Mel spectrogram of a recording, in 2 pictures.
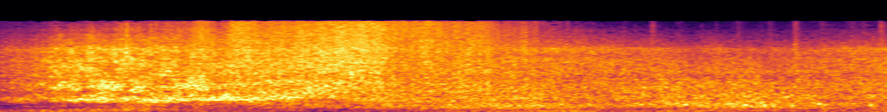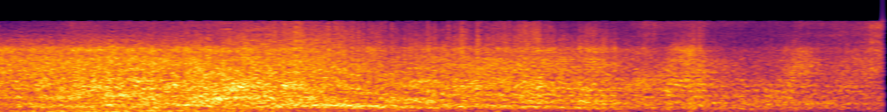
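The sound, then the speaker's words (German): A loud, continuous roar of a military fighter jet in the sky over Israel fills the whole stretch, a broad rumbling wash of engine noise that swells and holds steady as the aircraft passes overhead, with no voices. “And three minutes later in Israel you'll see a jet plane. Ein Kampfjet am Himmel.”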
